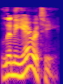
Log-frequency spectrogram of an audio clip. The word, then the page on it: linearity: British English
